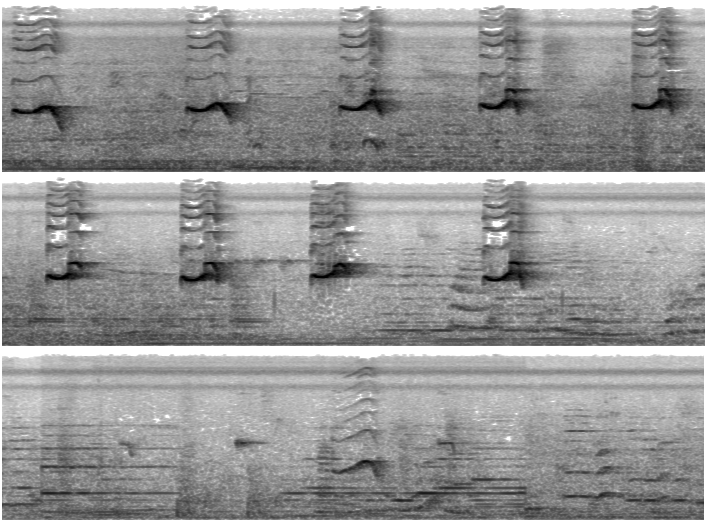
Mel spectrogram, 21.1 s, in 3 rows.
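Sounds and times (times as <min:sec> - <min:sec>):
bird whistled call: 0:00.0 - 0:00.8, 0:01.8 - 0:02.4, 0:03.4 - 0:04.0, 0:04.8 - 0:05.3, 0:06.3 - 0:06.9, 0:07.5 - 0:08.0, 0:08.8 - 0:10.7, 0:11.8 - 0:12.4, 0:15.1 - 0:15.8, 0:17.2 - 0:18.8.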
